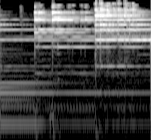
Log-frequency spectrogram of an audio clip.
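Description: A bell is struck a few times in quick succession, bright metallic clangs over a steady, sustained ringing hum that carries through the whole moment, close and fairly loud with no voices.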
